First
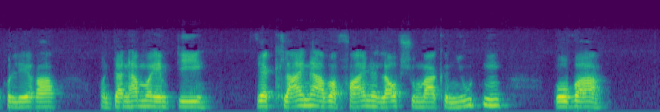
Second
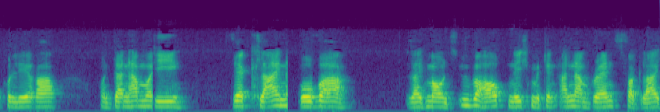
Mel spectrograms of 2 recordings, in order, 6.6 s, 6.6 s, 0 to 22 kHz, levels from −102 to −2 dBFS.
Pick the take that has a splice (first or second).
second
